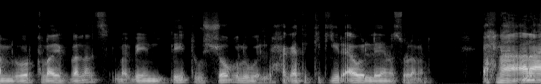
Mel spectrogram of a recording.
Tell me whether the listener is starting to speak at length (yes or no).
no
